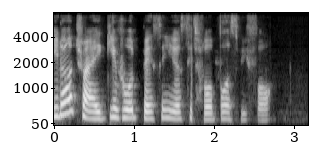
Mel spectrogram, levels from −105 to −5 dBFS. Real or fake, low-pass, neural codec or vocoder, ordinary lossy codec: fake; 7.2 kHz; vocoder, 22.05 kHz, 80 mel bands, HiFi-GAN; none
